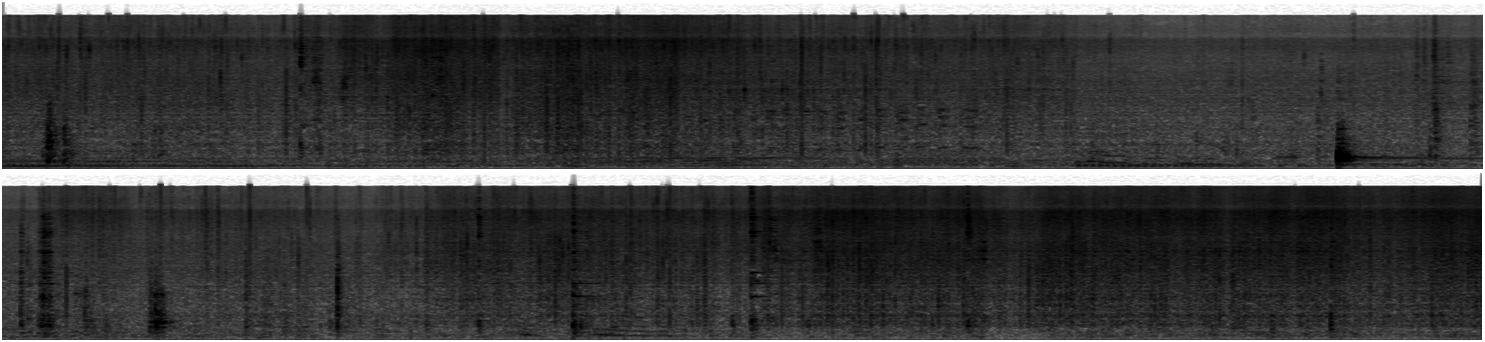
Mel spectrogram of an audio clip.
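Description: Sliced onions sizzling in hot oil in a metal wok, stirred and scraped with a metal spatula. The sizzle dies down in the middle and picks up again later. One sharp knock near the middle is the loudest sound.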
